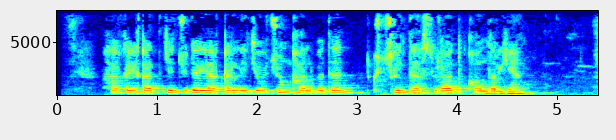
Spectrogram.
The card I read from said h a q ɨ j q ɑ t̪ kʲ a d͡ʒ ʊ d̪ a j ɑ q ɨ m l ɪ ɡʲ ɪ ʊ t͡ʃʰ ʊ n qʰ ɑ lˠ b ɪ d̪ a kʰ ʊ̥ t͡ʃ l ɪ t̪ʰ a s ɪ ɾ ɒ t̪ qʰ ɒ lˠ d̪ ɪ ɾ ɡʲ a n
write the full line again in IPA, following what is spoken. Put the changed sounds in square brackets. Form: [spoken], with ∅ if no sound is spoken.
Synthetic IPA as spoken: h [ɑ] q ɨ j q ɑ t̪ kʲ a d͡ʒ ʊ d̪ a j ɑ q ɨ [n] l ɪ ɡʲ ɪ ʊ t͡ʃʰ ʊ n qʰ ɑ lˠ b ɪ d̪ a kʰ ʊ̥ t͡ʃ l ɪ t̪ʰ a s ɪ ɾ ɒ t̪ qʰ ɒ lˠ d̪ ɪ ɾ ɡʲ a n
